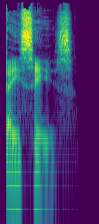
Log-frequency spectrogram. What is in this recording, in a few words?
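"bases", British English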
